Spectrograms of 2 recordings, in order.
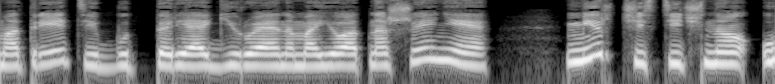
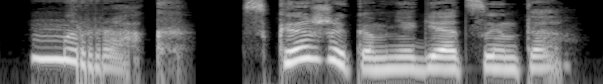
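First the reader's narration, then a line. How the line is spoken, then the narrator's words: Deceptively soft. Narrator (Russian): обманчиво мягко заговорил Фейн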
